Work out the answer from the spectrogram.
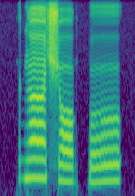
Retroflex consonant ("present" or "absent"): absent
